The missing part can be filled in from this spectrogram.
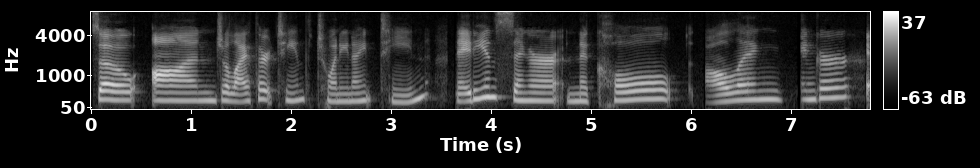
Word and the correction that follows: Dollanganger: I am very bad with pronunciation. It's Dollanganger.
